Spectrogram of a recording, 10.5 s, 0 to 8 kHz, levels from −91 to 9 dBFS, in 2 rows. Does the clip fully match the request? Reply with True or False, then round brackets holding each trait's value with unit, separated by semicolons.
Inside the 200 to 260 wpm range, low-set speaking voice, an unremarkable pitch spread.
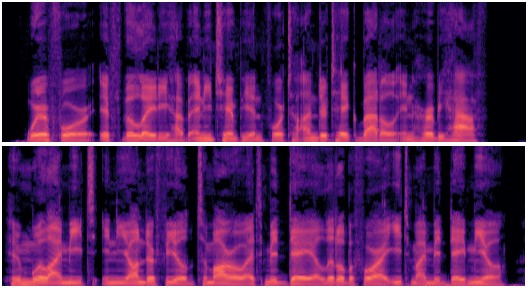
True (205 wpm; 120 Hz; 3.7 semitones)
